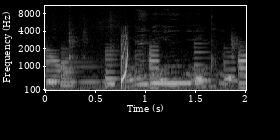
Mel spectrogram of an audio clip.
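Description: Playful keyboard background music with a comic sound effect: a single quick upward-sweeping plop a little under a second in.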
